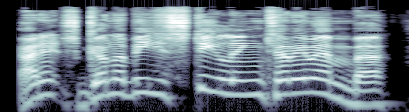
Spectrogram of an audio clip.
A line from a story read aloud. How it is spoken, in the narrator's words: Rob yelled to another cheer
